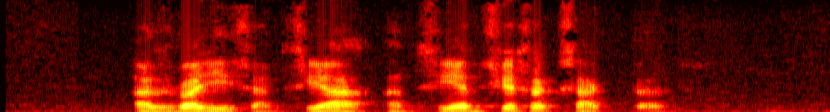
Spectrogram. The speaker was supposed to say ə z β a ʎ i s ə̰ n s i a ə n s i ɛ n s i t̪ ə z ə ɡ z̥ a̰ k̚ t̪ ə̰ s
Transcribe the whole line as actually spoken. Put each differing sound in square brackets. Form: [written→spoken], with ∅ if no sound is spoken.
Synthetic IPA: ə z β a ʎ i s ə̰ n s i a ə n s i ɛ n s i [t̪→∅] ə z ə ɡ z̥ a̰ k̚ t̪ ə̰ s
